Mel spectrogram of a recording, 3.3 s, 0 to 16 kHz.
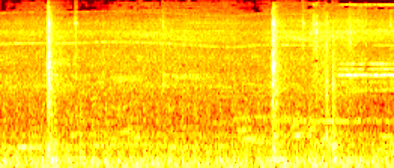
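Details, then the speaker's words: Tata Ace Gold, battery 12.33 V, dynamo indicator not lighting: key turned twice, each a single click with no cranking; starter circuit blocked by a misadjusted clutch switch. "Select కొడితే ఏమవుతుందో చూద్దాం. Tick one sound వచ్చి ఆగిపోతుంది అన్నమాట"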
